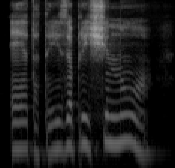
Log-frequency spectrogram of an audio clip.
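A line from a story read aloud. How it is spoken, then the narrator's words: Quiet, firm. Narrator (Russian): все так же тихо припечатала Самара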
